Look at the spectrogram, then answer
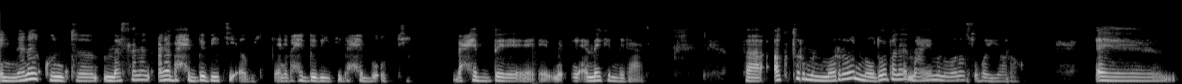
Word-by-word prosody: إن 165 0 +2
أنا 240 +7 +7
كنت 175 - +1
مثلًا 185 +4 +2
أنا 205 +2 +5
باحب 190 -4 +1
بيتي 180 -1 +3
أوي - - -7 0.2
يعني 155 - -2
باحب 185 +2 -3
بيتي، 155 -3 +1
باحب 150 -3 -4
أوضتي، 155 +2 -8 0.4
باحب 170 -4 0 0.8
الأماكن 170 +1 +1
بتاعتي. 150 -1 -9 0.9
فأكتر 205 - +1
من 215 -4 +3
مرّة 190 +10 +2
الموضوع 210 -4 +3
بدأ 235 0 +1
معايا 185 +3 -1
من 205 -2 -1
وأنا 185 +2 -4
صغيرة. 150 -5 -9 0.8
آمم 190 - +7
آآ 170 -1 -4
175 Hz, 135 wpm, -24 LUFS, 165-200 Hz, 0.9 s, أنا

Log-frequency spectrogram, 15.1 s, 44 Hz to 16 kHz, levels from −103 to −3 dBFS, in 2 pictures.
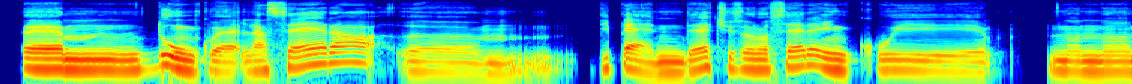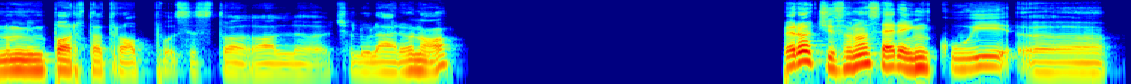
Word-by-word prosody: Ehm, 125 -2 +4
dunque, 120 -8 +2
la 115 +2 -3
sera, 185 - 0
ehm, 100 -4 -9 0.2
dipende, 120 -1 -1
ci 140 - -9
sono 125 -1 0
sere 150 +6 0
in 125 -4 +1
cui 115 -4 -6 0.5
non 110 -1 -1
non 110 0 -2
mi 120 -1 +4
importa 115 -2 0
troppo - - -10
se - - -15
sto - - -12
a 95 +2 -8
al 90 -2 -12
cellulare 105 +1 -8
o - - -2
no 120 +9 -2 2.2
però 220 - +9
ci 145 - -2
sono 150 +8 +5
sere 155 -5 +5
in 140 0 +4
cui, 140 +4 -2
ehm, 100 -1 -8
120 Hz, 120 wpm, -25 LUFS, 105-135 Hz, 2.2 s, però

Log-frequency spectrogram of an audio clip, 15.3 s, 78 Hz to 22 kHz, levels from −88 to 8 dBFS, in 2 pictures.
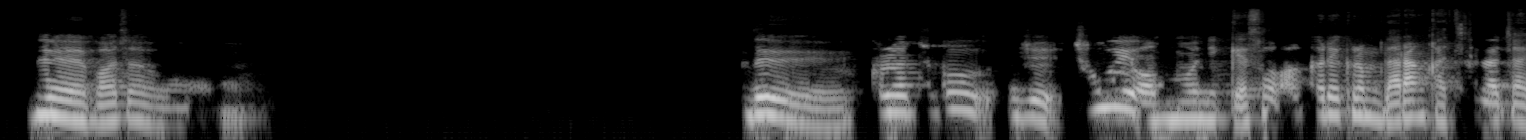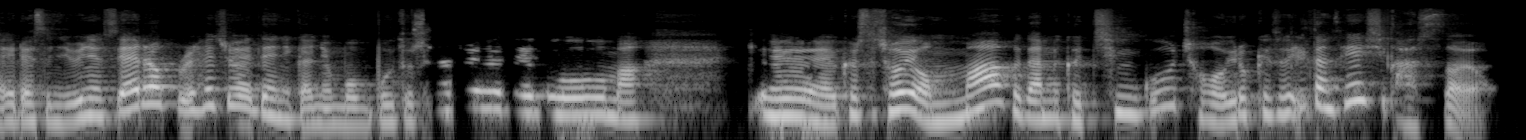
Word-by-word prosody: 네 205 -5 +3
맞아요. 165 -4 -6 2.8
네 170 -11 +2
그래 235 0 +1
가지고 240 +1 -6
인제 195 -2 -4
저희 285 +1 -1
어머니께서 180 -4 -1
"아 - - -5
그래 215 0 0
그럼 205 -2 -2
나랑 190 +3 +2
같이 165 -1 -9
가자." 170 -1 -2
이래서 170 0 -2
이제 160 - -6
왜냐면 205 +2 +1
셋업을 300 +4 +4
해 - - +2
줘야 155 - 0
되니까요. 180 -9 -1
뭐 145 -1 -2
뭐도 165 +3 -6
사 165 - -15
줘야 275 +2 -2
되고 220 -2 +2
막. 180 -2 0 0.6
예 195 -7 +3
그래서 220 0 -4
저희 260 +3 +6
엄마, 230 - +5
그다음에 185 -3 0
그 175 -3 -4
친구, 230 - -4
저 175 - -3
이렇게 210 +5 -2
해서 225 +1 -1
일단 300 +5 +2
셋이 380 +3 +2
갔어요. - - -6
200 Hz, 335 characters per minute, -22 LUFS, 170-235 Hz, 2.8 s, 저희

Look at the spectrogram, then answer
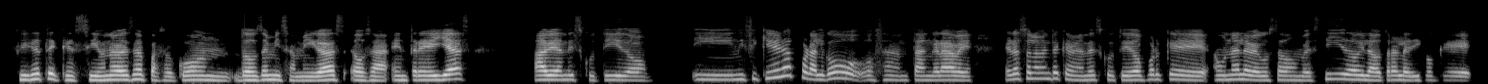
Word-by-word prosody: Fíjate 235 +2 +3
que 205 0 -1
sí. 200 +3 0
Una 210 +2 +5
vez 215 +1 +5
me 235 0 +4
pasó 185 -3 -4
con 200 -2 0
2 200 +1 +4
de 215 0 +3
mis 210 -2 +1
amigas, 185 +3 +4
o 195 -2 +3
sea, 185 -1 +1
entre 205 0 +1
ellas 230 +4 +5 0.6
habían 215 0 +4
discutido 195 -2 -4 0.4
y 220 -1 -6
ni 230 0 -5
siquiera 280 +8 -3
era - - -1
por 290 -4 -1
algo, 255 +4 0
o 205 +1 -9
sea, 210 0 -10
tan 200 -1 -2
grave. 195 -1 0 0.3
Era 240 +4 -2
solamente 270 +1 -3
que 230 - -5
habían 200 -1 -4
discutido 205 -1 -3
porque 220 -4 -2
a 210 - -10
una 220 +2 -1
le 225 - +2
había 200 -2 +2
gustado 200 +1 -4
un 195 - -7
vestido 230 +4 -2
y - - +2
la 195 -2 +1
otra 205 +2 -2
le 195 - +1
dijo 195 0 -7
que, 190 -2 -6
205 Hz, 190 wpm, -20 LUFS, 195-220 Hz, 0.6 s, Una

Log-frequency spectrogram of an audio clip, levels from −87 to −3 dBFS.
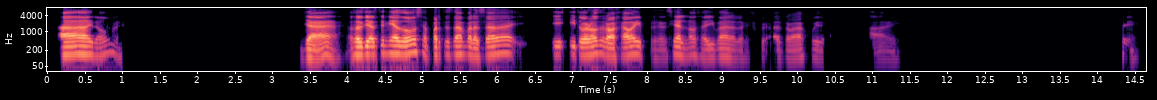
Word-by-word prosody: Ay 140 +1 +5
no, 130 +1 -13
hombre. 150 -7 -21 2.4
Ya, 110 0 +1
o - - -15
sea, 135 0 +5
ya 140 -1 +4
tenía 150 0 +2
2, 160 +4 +1
aparte 135 +1 -5
estaba 145 +1 0
embarazada 140 +4 -2
y 350 - -30 0.4
y 140 0 -9
todavía 135 +2 +2
no 155 - -9
trabajaba, 130 +2 +1
y 145 - -3
presencial, 120 +1 -7
¿no?, 130 +1 -12
o - - -15
sea, 110 -2 -14
iba 120 +1 -10
a 105 - -18
la 105 0 -23 0.4
al 105 -1 -18
trabajo 110 +2 -15
y - - -18
demás, 100 - -31 0.5
ay. 95 -1 -27 3.0
Sí. 100 - -26
135 Hz, 125 wpm, -21 LUFS, 110-145 Hz, 3.0 s, Ay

